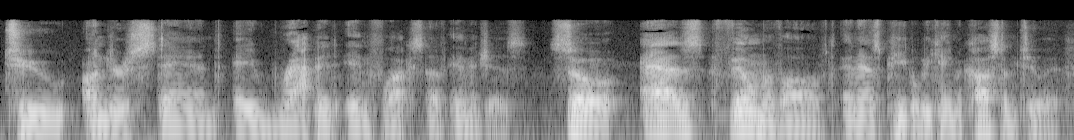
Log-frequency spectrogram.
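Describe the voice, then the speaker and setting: A young man co-hosting a casual podcast, explaining things in a relaxed way with dry teasing. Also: low-pitched, takes it slowly, few pauses. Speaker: podcast co-host.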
